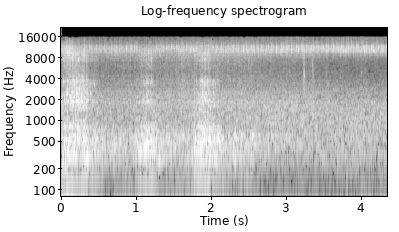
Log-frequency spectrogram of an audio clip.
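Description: Chevrolet Camaro SS's 6.2-litre V8 blipped three times while standing, each rev rising sharply through the quad exhaust, then settling back to a steady idle.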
